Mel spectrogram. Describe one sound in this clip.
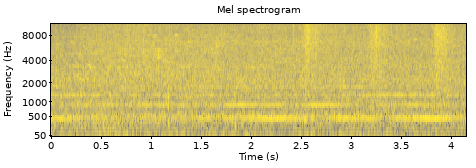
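Footsteps crunch softly on grass and rock.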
